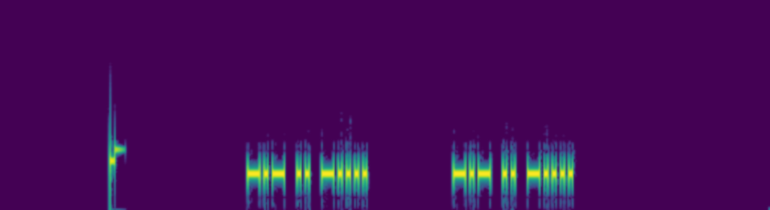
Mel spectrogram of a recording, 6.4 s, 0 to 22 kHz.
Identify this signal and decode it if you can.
Morse code, heard as a keyed tone, about 34 wpm, 700 Hz. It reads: KI6 KI6
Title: USA Call Sign Prefixes - Repeated 2x - 35wpm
